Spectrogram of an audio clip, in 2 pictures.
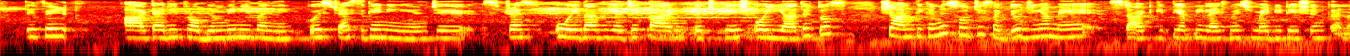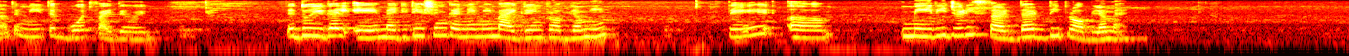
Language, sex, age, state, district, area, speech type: Dogri, female, 18-30, Jammu and Kashmir, Jammu, urban, spontaneous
